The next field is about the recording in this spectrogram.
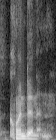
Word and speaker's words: Clendenin: Five men in the nearby town of, how do you say that, Clendenin? Is that right? Clendenin? – That's Clendenin.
